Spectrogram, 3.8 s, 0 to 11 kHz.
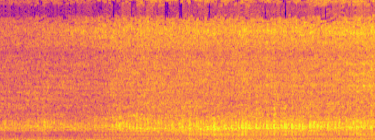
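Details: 2008 Toyota Highlander 3.5 at idle before water pump replacement: steady dry whirring rumble over the engine, from the worn rear water pump bearing.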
